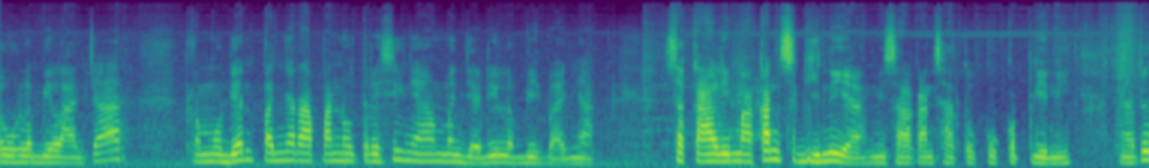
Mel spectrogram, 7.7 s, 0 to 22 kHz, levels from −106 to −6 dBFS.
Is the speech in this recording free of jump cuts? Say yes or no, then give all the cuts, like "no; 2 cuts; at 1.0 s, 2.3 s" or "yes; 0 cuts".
no; 1 cut; at 4.2 s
